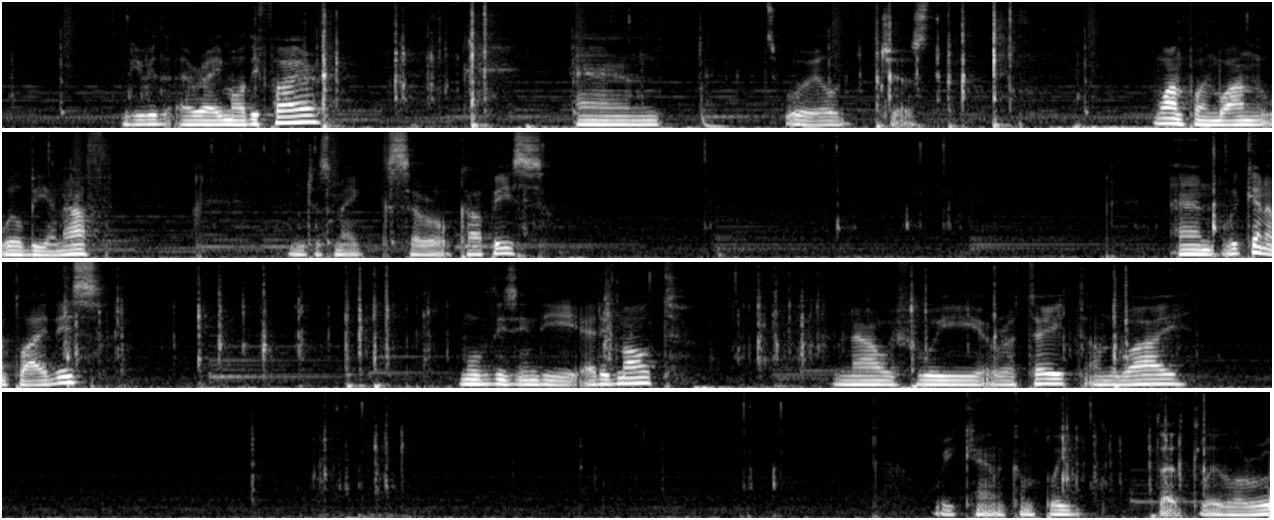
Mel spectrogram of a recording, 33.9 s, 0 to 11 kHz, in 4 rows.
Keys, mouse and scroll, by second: 3.1 KP_Enter, 6.6 KP_Enter, 8.2-9.7 middle drag, 9.7-11.9 drag, 11.9-13.9 middle drag, 13.9 click, 14.5-16.5 middle drag, 16.5-21.1 drag, 18.1 Tab, 18.4 a, 19.1 g, 21.1-27.5 middle drag, 21.7 Tab, 22.9 r, 27.5 click, 27.7-33.8 middle drag, 33.0 g.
